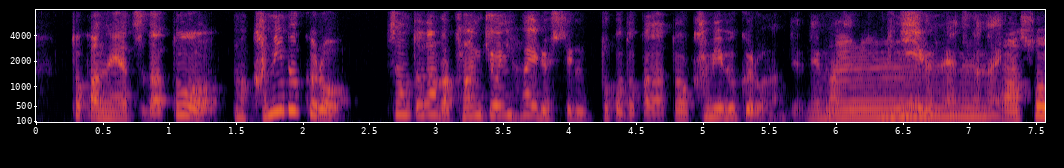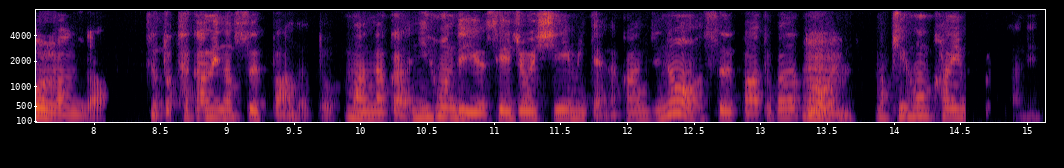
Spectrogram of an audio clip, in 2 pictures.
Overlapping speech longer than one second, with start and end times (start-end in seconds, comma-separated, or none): 5.9-7.2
